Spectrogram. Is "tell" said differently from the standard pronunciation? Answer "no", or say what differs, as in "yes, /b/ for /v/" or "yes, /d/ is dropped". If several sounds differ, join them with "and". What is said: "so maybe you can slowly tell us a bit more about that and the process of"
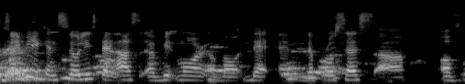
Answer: yes, /n/ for /l/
